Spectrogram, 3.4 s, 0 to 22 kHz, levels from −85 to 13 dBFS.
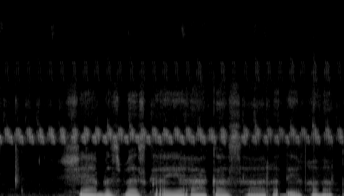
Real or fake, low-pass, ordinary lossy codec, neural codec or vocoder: real; 19.8 kHz; none; none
